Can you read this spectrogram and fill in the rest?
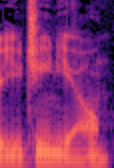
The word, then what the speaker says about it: Eugenio: And Eugenio, E-U-G-E-N-I-O. If you were just speaking in old-timey, good old-fashioned American English, it'd be Eugenio, but or Eugenio. But no, this is Eugenio Suarez.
